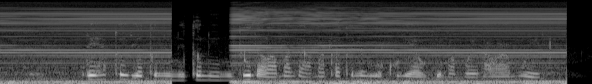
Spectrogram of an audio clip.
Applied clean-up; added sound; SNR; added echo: none; Domestic sounds, home sounds; -2 dB; none.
